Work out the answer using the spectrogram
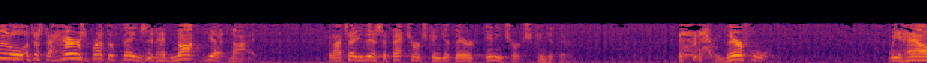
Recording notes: Ketha Heights Baptist Church ~ Live Broadcast.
